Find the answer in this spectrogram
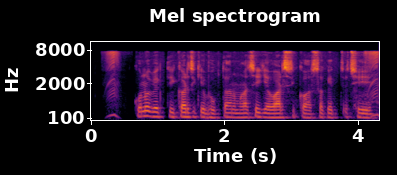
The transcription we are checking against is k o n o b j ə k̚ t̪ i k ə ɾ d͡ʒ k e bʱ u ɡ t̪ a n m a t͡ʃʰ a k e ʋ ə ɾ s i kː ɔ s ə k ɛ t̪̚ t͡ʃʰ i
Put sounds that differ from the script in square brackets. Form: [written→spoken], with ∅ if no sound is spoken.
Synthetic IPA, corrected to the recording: k o n o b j ə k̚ t̪ i k ə ɾ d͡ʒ k e bʱ u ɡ t̪ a n m a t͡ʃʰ [a→i] k e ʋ [ə→a] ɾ s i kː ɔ s ə k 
